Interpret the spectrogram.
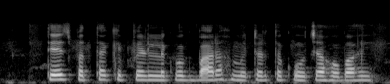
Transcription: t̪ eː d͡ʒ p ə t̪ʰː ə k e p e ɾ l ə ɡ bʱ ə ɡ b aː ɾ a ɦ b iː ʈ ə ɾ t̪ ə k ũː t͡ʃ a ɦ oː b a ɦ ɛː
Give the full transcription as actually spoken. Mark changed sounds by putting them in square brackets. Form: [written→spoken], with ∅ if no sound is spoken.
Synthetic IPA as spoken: t̪ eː d͡ʒ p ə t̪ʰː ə k e p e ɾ l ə ɡ bʱ ə ɡ b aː ɾ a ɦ [b→m] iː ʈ ə ɾ t̪ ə k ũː t͡ʃ a ɦ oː b a ɦ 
